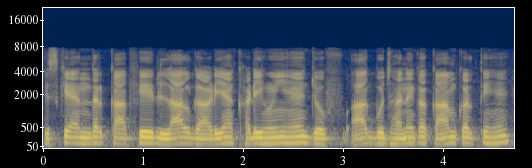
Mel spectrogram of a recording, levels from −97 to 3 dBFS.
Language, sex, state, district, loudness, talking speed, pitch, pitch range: Hindi, male, Uttar Pradesh, Lucknow, -16 LUFS, 190 wpm, 120 Hz, 115-125 Hz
